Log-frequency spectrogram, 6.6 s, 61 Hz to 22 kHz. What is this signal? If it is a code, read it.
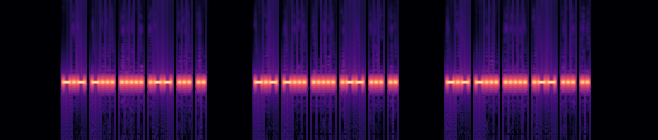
Morse code, heard as a keyed tone, about 52 wpm, 700 Hz. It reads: KB5WSI KB5WSI KB5WSI
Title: USA Call Signs - 6 Characters - Repeated 3x - 50wpm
